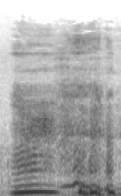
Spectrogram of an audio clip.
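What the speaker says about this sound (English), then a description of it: "I hear heavy breathing." Heavy, raspy breathing from a survival horror video game with cannibals in a forest, heard as one drawn-out gasping breath followed by a shorter groaning exhale, close and alone.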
